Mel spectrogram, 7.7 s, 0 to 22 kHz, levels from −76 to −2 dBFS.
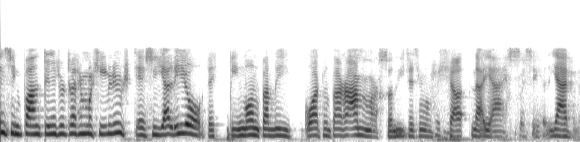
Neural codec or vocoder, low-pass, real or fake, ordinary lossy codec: codec, 16 kHz, 1 kbps, X-Codec, HuBERT features, trained on balanced general audio; 5.4 kHz; fake; none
